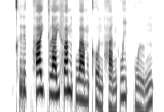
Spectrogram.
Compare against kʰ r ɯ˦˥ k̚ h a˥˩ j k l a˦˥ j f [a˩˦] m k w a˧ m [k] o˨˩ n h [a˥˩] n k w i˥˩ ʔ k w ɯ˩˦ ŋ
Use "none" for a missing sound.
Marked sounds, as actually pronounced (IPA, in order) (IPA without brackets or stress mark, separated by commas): a˥˩, kʰ, a˩˦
